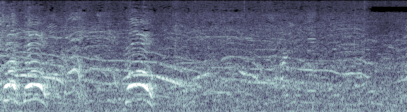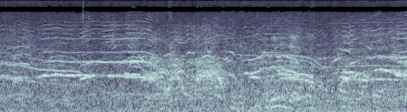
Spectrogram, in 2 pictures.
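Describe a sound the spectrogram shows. Swimmers splash and kick through the water.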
